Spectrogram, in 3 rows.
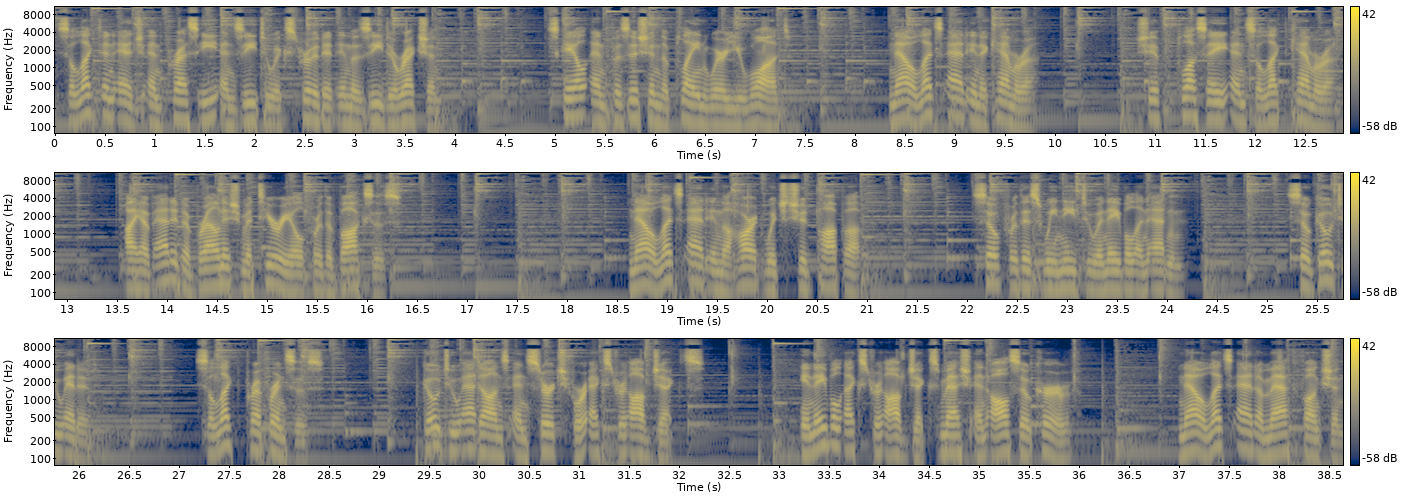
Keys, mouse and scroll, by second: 1.3 e, 5.0 g, 5.4 e, 7.0 Tab, 7.1 click, 7.5 g, 8.2 middle click, 8.6-9.0 scroll up 11, 8.9 middle click, 10.4 space, 10.7 space, 11.3 shift+middle click, 11.6 space, 12.5 space, 12.9 scroll down 2.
